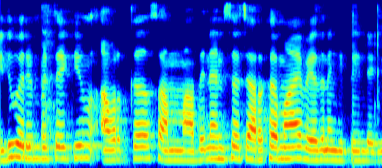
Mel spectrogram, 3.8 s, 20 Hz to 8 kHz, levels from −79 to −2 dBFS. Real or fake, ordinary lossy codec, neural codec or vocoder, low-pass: fake; none; autoencoder, 48 kHz, 128 numbers a frame, DAC-VAE, trained on Japanese speech; 7.2 kHz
